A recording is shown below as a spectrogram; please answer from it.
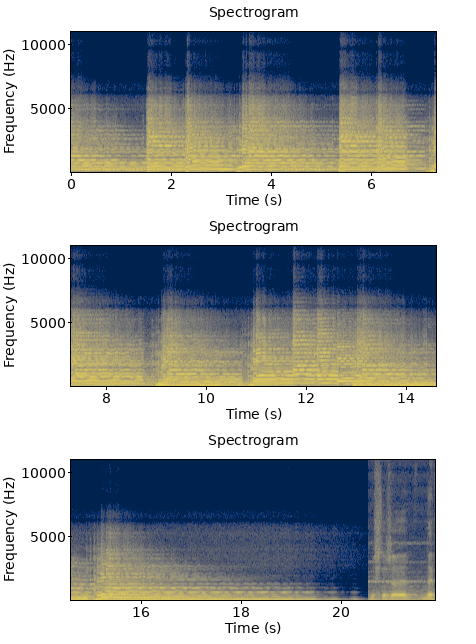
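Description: Electric guitar on a clean tone with a little reverb and no delay, playing a series of ringing chords. The last chord is held and fades out near the end.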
